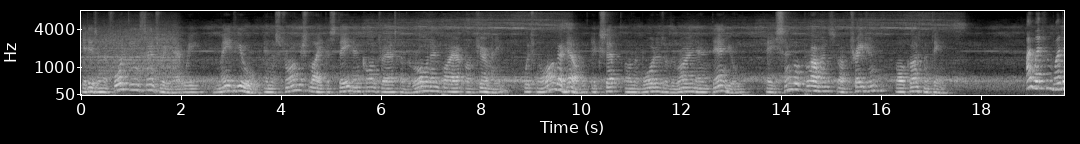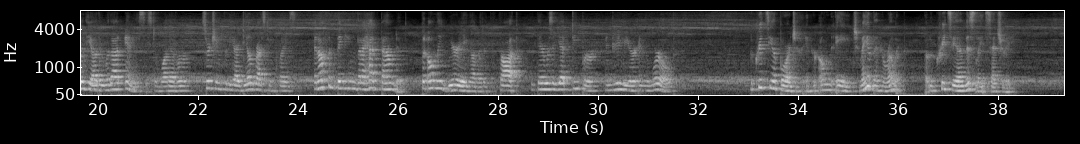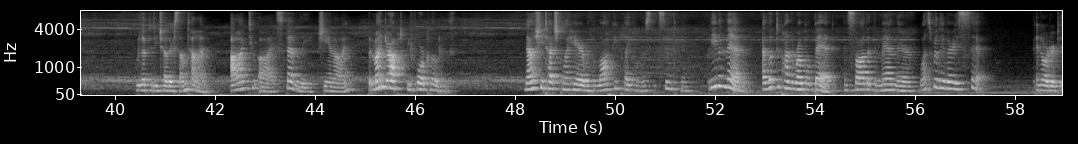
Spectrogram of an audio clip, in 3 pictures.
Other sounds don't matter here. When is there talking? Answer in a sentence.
You can hear the talking from 0.0 to 17.3 s, from 18.9 to 31.5 s, from 33.0 to 38.2 s, from 40.4 to 46.7 s, from 48.1 to 57.3 s and from 58.4 to 58.9 s.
